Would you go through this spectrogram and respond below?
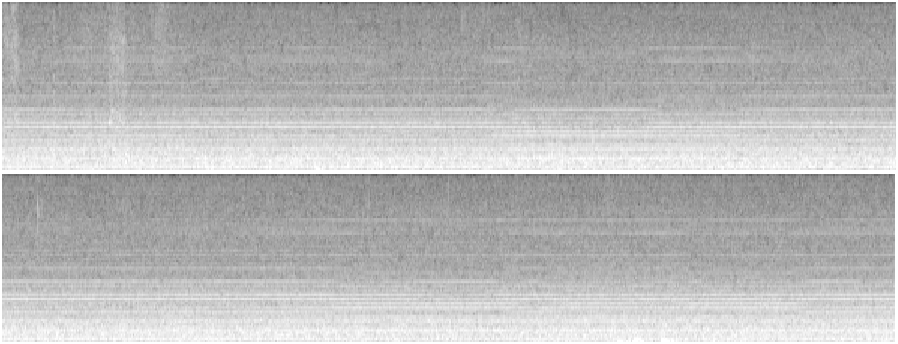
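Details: Steady electrical hum with a couple of faint knocks, with no animal sound.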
